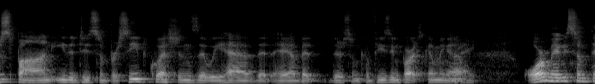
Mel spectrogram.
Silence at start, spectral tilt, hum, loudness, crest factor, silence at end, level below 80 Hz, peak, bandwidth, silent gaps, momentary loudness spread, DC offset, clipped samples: 0 s; -6 dB/octave; none; -31 LUFS; 22 dB; 0 s; -66 dBFS; -10 dBFS; 16 kHz; none; 12 LU; under 0.1%; under 0.1%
